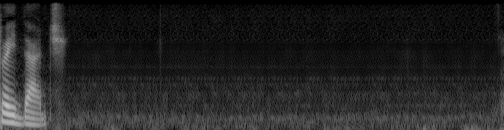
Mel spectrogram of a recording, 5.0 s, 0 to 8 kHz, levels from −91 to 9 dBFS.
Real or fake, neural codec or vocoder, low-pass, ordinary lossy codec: fake; codec, 24 kHz, 1.2 kbps, DualCodec; 7.2 kHz; none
